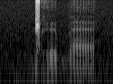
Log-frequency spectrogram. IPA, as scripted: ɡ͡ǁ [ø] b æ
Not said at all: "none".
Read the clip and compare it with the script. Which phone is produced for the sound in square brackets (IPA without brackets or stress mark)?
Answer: ø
